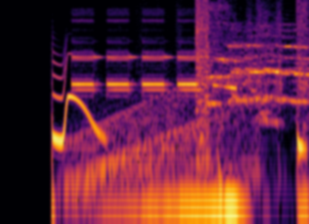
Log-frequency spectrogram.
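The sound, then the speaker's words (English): A rooster crows loudly, one long strained call lasting a few seconds, with a burst of rough, noisy clatter partway through and no talking. “Damn rooster didn't crow.”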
